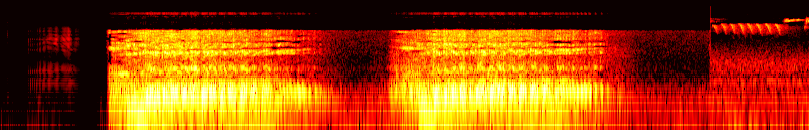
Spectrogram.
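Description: Alligator bellowing: two loud, low, rough bellows of about two seconds each, the second following a short pause.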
